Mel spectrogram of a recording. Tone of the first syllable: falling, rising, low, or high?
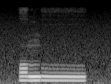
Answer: high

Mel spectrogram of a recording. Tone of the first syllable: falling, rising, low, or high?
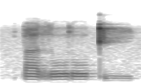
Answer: high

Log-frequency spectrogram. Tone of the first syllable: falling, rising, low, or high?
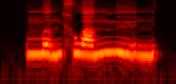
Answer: rising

